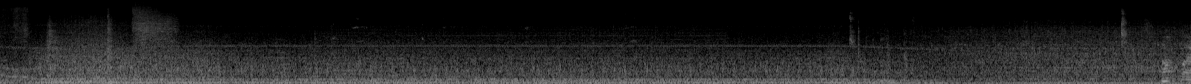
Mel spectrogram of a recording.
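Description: A heavy truck pulling a trailer in the game SnowRunner on hard mode makes a loud, steady engine rumble that drones throughout, with hissing air-brake bursts near the start and again toward the end.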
